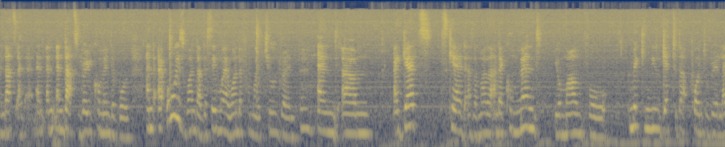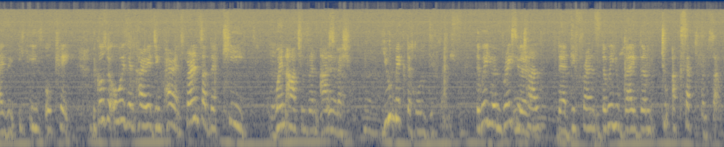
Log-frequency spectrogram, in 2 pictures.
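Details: Adult woman speaking; normal speech.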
